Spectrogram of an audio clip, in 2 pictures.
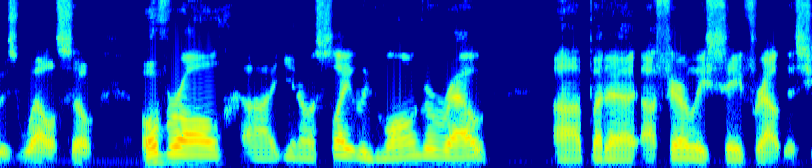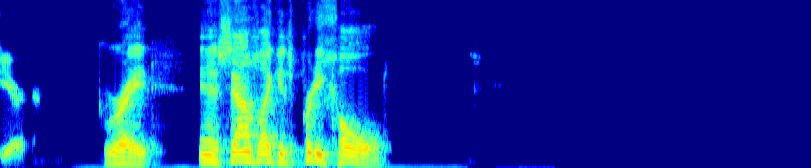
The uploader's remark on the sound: Live at EBC.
